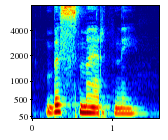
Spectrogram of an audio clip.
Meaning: 1. immortal (living forever, never dying) 2. immortal, undying, deathless, everlasting (never to be forgotten)
- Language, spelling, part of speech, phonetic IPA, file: Ukrainian, безсмертний, adjective, [bezsˈmɛrtnei̯], Uk-безсмертний.ogg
